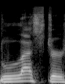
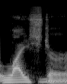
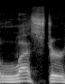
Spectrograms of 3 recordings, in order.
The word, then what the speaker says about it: Leicester: But let me say this to Leicester City. Emphasis on less, because you have now been relegated to League One.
